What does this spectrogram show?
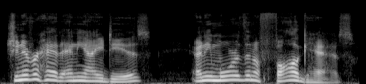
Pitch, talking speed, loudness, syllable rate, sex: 155 Hz, 180 wpm, -15 LUFS, 4.9 syllables/s, male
